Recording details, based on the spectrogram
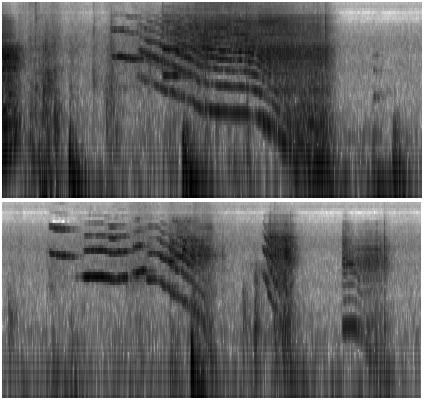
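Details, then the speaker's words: A door hinge that started squeaking over the years, before any silicone lubricant: long, wavering, high-pitched squeals that slide down in pitch as the door swings; a dry hinge. "So this is a door that's started to squeak over the years."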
